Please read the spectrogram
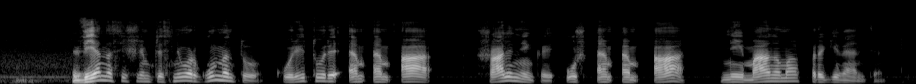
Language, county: Lithuanian, Vilnius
